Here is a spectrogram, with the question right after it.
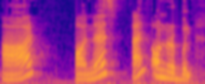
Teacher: Here, H is silent in all these words.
